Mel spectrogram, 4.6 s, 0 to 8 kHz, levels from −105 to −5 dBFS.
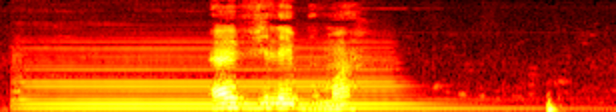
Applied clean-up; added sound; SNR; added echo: none; Bowed string instrument; 6 dB; none.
